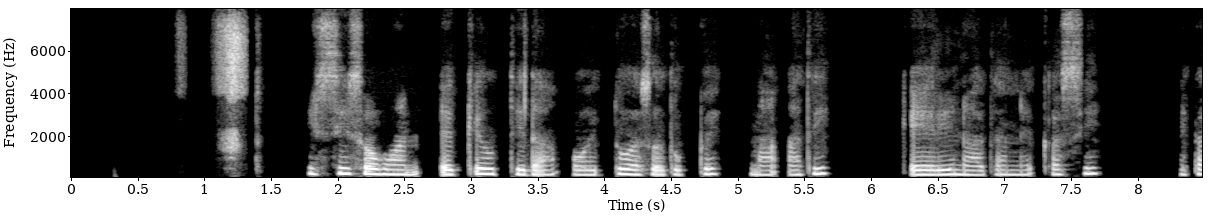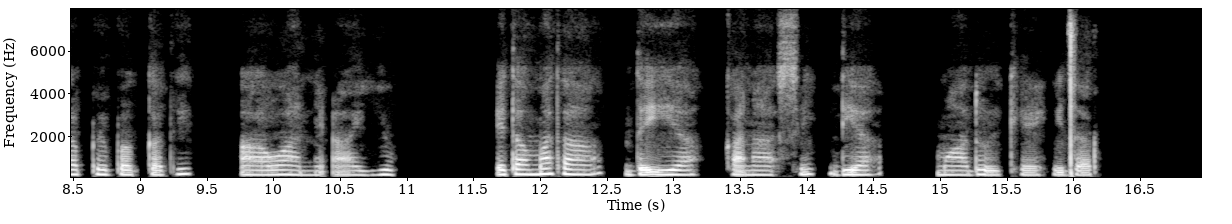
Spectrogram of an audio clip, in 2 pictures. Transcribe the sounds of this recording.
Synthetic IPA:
ʔɪsːɪsɔwɐnɛkʼːɪʊt̪ːɪd̪ɐɔjd̪ːʊɐsɔt̪ʊpːɛ | naːʔːɐt̪ɪ | kʼe̞ːɾɪnaːt̪ɐnːɛkʼɐsːɪ | ʔɛt̪ɐpːɛbɐɡːɐt̪ɪ | ʔaːwaːnːɛʔaːjʊ | ʔɛt̪ɐmɐt̪ad̪ɛʔɪjakɐ̰naːsːɪd̪ɪjɐ | maːd̪ɔjkʰe̞ːhɪd̪ɐɾɔ̥

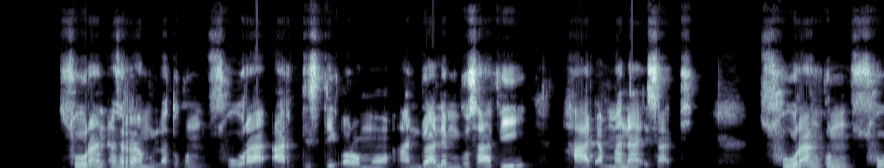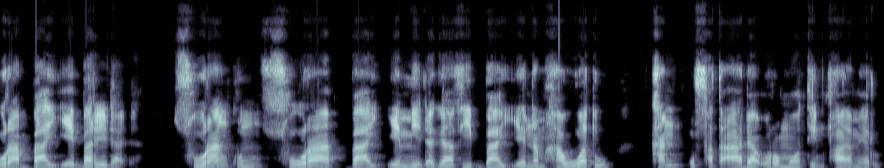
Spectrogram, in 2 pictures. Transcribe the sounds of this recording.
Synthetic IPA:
suːɾaːnɐsɪrːaːmʊlʔɐt̪ʊ̥kʊnsuːɾaːʔaːɾt̪ɪst̪iːʔɔɾɔmo̞ːand̪ʊaːlɛmɡʊsaːfɪ | haːᶑɐmɐnaːʔɪsa̰ːt̪ɪ̥ | suːɾaːŋkʊnsuːɾaːbaːjʔḛːbɐɾe̞ːᶑa̰ːᶑɐ̥ | suːɾaːŋkʊnsuːɾaːbaːjʔeːmiːᶑɐɡaːfɪbaːjʔe̞̰ːnɐmɐhɐwːɐt̪ʊ | kʰɐnʊfːɐt̪ɐ̰ʔa̰ːd̪aːʔɔ̰ɾɔmo̞ːt̪iːnfaːɐmeːɾʊ̥

